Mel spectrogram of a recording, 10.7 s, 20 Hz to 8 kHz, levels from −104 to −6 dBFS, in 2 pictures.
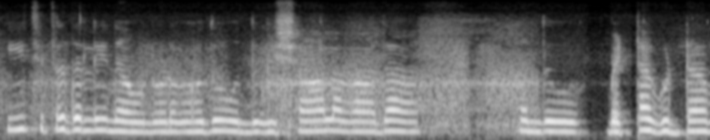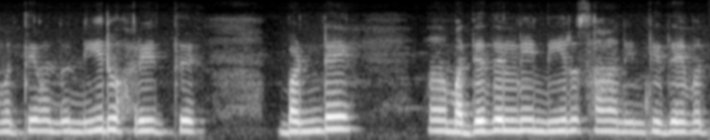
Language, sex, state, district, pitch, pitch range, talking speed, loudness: Kannada, female, Karnataka, Gulbarga, 220 Hz, 210-230 Hz, 105 wpm, -19 LUFS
